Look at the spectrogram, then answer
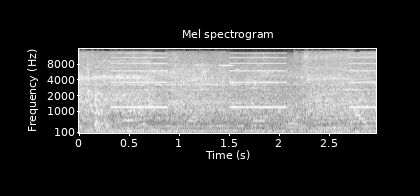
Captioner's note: truck beeping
